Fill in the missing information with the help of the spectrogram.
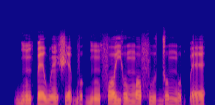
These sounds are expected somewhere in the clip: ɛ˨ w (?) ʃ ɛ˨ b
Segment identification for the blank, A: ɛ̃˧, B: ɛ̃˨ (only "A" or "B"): B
